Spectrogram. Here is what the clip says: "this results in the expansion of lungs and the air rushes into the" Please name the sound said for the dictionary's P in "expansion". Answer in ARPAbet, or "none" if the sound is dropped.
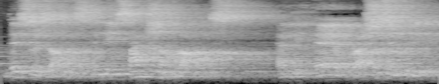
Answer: none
